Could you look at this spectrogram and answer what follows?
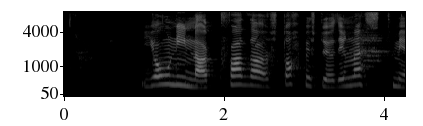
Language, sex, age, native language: Icelandic, male, 12, Icelandic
